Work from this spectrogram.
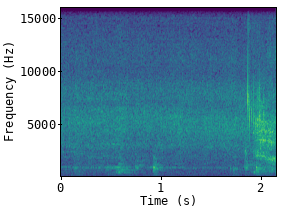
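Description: Cooked rice being stirred into a tempering in a pan for mint rice gives a soft sizzle under scraping, with a few quick clinks of the spoon against the pan.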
